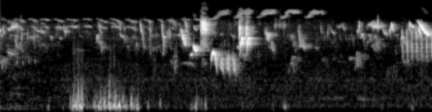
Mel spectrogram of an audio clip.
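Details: Rare sikatan londo flycatcher giving high, jumbled chattering and whistled phrases, with dull low thumps and knocks from handling noise early on.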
